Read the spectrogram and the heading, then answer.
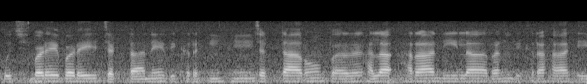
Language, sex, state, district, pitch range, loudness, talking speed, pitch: Hindi, male, Bihar, Madhepura, 130-140 Hz, -16 LUFS, 155 wpm, 135 Hz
